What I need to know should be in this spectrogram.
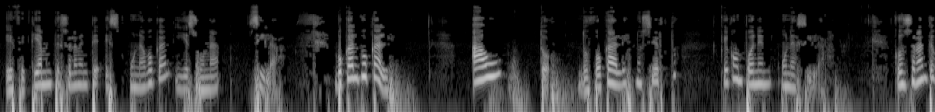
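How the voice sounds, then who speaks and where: Woman teaching slowly, dark dry voice. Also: fairly high pitch, dry recording. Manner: explains step by step, checks with "¿ya?" and "¿no es cierto?"; spells out syllables slowly. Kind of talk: recorded slide lecture.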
